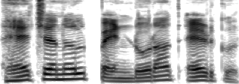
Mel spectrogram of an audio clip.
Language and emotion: Goan Konkani, neutral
